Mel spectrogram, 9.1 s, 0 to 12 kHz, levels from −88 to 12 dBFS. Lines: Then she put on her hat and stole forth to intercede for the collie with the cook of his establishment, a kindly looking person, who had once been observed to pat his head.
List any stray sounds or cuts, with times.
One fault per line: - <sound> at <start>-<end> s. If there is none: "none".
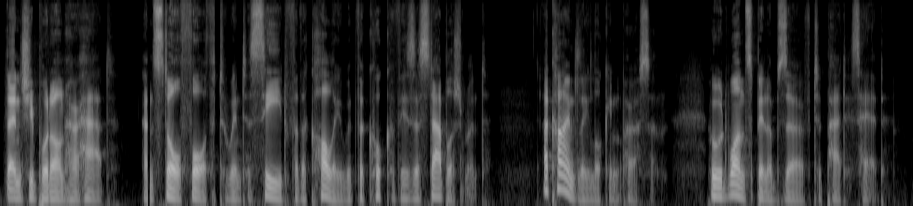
- dropout at 1.5-1.5 s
